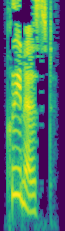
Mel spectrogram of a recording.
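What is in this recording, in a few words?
"cleanest", English, uk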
